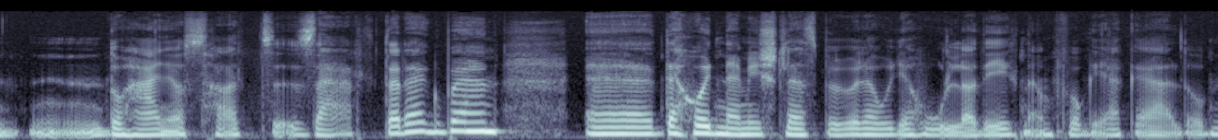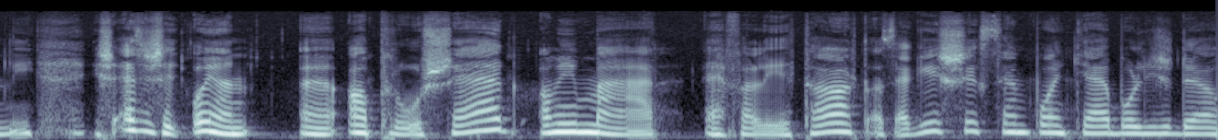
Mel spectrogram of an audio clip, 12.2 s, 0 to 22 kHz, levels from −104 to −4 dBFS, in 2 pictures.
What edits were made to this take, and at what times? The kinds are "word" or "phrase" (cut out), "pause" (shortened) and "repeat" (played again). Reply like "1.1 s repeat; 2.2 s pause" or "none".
none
